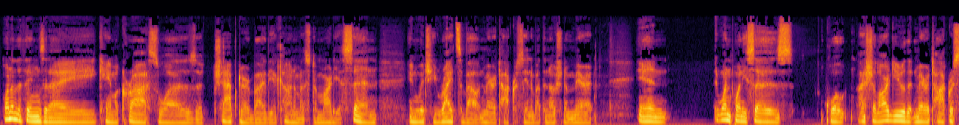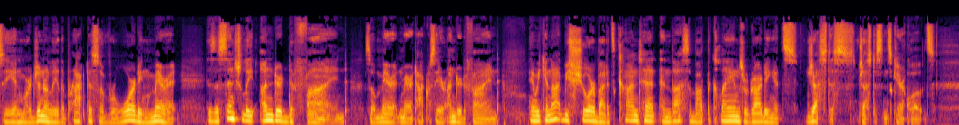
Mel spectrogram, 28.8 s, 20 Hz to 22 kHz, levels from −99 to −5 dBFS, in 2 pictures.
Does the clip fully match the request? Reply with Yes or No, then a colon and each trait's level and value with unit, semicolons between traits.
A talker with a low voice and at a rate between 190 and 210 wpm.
No: low, 105 Hz; average, 160 wpm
